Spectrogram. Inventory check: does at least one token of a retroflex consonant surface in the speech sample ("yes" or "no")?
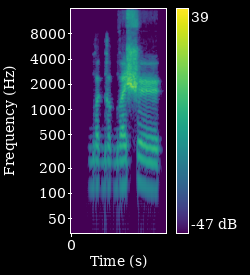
no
